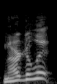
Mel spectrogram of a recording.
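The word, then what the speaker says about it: Nargolet: Nargolay? No, it's L-E-T is not let. In French, it's lay. So it's Nargolay. Oh, like the car. Is Chevrolet.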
